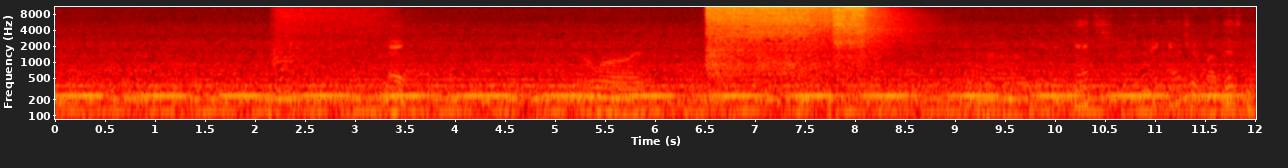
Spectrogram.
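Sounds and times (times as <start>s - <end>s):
steady low hum: 0.0s - 12.0s
loud hiss: 2.2s - 3.4s, 6.5s - 8.8s.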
